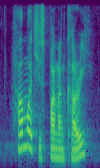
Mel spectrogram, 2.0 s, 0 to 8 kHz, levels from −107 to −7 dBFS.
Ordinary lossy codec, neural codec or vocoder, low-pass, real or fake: none; none; 7.2 kHz; real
